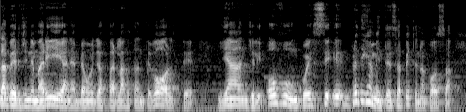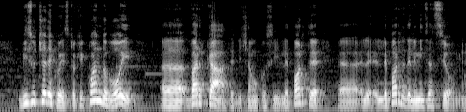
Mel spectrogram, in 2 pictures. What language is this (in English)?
Italian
